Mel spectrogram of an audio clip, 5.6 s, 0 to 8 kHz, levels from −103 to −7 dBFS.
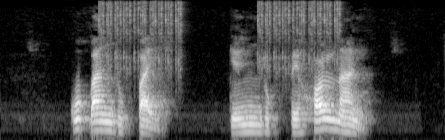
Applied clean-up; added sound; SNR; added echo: none; Ratchet, pawl / Percussion; 19 dB; none.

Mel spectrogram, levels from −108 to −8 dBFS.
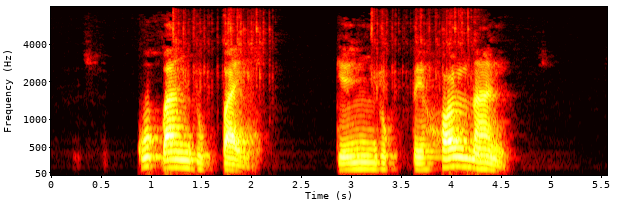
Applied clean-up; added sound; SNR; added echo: neural mask model RNNoise.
